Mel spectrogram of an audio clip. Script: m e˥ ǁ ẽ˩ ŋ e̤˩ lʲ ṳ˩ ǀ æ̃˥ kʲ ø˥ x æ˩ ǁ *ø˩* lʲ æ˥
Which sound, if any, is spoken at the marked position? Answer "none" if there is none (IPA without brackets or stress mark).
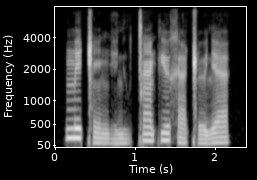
ø˩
